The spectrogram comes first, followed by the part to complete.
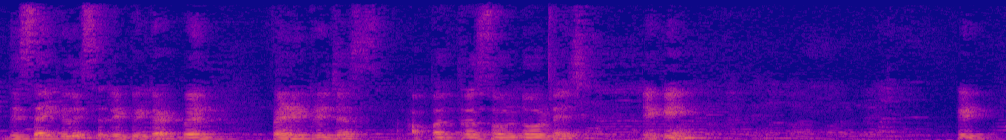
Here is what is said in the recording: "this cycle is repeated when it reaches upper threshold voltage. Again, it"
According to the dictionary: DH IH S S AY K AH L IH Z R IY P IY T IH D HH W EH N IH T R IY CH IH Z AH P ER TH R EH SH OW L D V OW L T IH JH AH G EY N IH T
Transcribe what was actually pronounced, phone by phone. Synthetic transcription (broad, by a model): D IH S S AY K AH L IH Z R IY P IY T IH D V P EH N IH T R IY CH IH S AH P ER T R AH S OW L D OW T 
